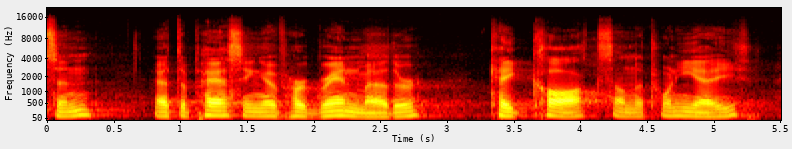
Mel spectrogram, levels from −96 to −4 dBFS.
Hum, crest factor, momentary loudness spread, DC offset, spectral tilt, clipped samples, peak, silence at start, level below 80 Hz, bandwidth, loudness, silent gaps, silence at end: none; 20 dB; 11 LU; under 0.1%; -5.5 dB/octave; under 0.1%; -10 dBFS; 0 s; -68 dBFS; 15.5 kHz; -30 LUFS; none; 0.25 s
